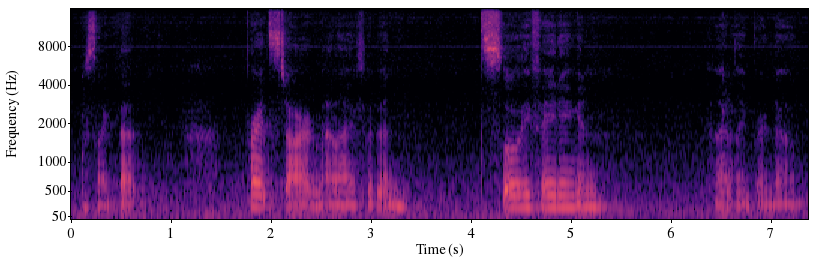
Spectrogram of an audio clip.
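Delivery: hushed, fading almost to a whisper; quiet mourning. Acted. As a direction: let the voice die away with grief. Mourning his slow death in monologue.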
